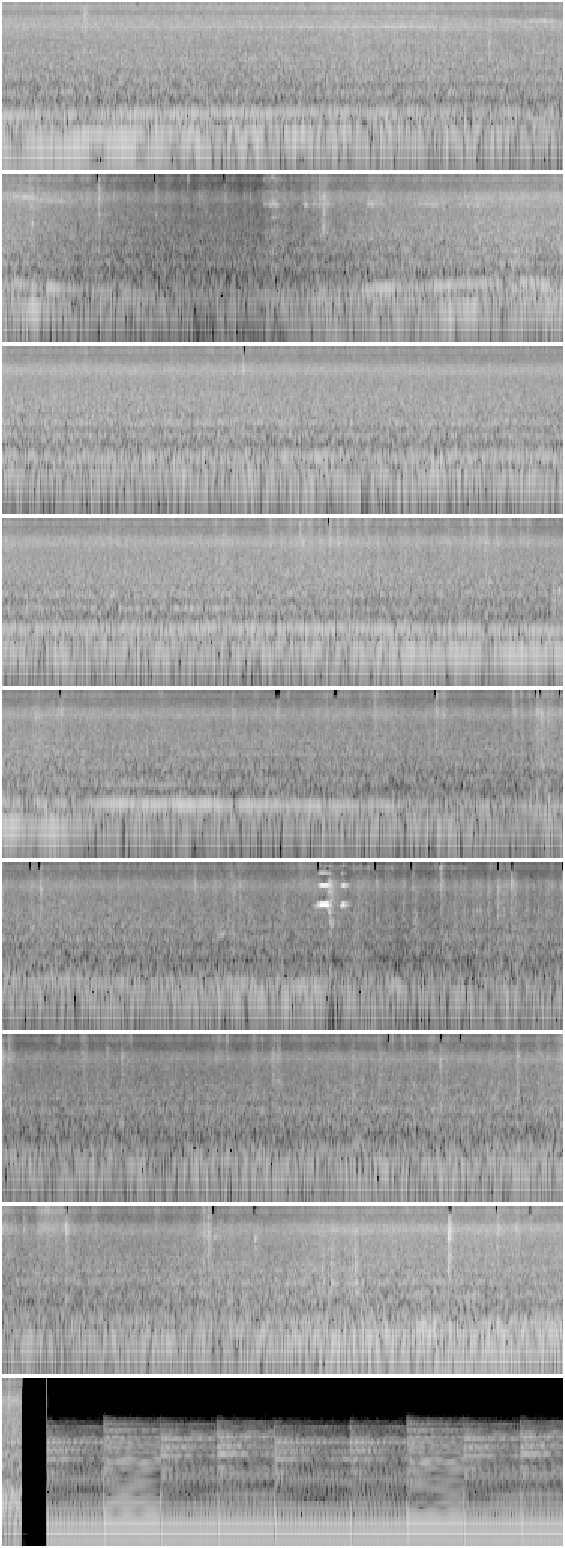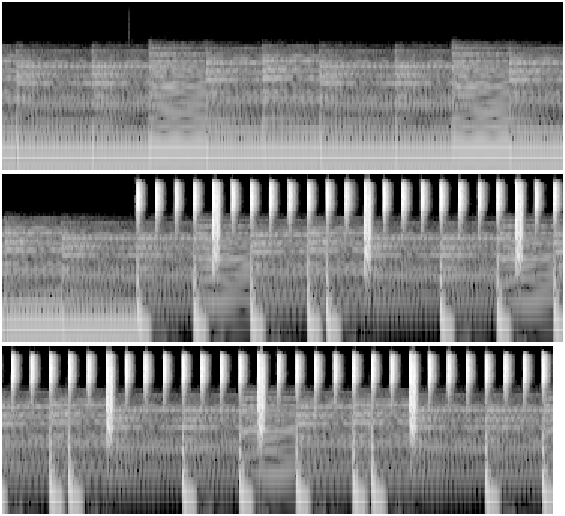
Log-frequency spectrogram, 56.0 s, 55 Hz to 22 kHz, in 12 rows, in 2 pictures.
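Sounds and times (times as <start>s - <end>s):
truck diesel engine pulling: 0.0s - 37.6s.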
